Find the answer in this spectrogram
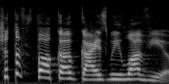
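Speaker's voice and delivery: slow, teasing, playfully aggressive tone with a bit of bite. Acting out a spoken Instagram comment to fans: mock aggressive. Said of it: "even that was a little aggressive".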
